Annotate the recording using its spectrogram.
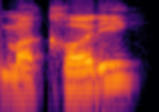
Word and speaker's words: Makurdi: Is it McCurdy? Is that the correct pronunciation? – Yeah, it's called Makurdi.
